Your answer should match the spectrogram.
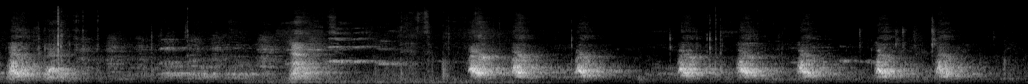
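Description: Large pit bull-type dog barking repeatedly: a pair of barks, a pause with one more, then a steady run of barks about half a second apart through the second half.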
